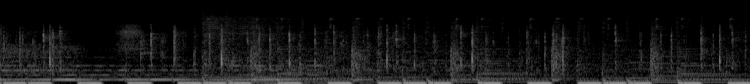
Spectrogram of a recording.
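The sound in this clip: Rapid typing on a computer keyboard as a description is entered into a dialog box, many quick clicking keystrokes in an uneven, busy rhythm, steady and moderately loud with no voices.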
